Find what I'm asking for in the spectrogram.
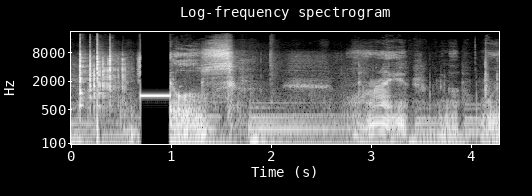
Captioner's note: beep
